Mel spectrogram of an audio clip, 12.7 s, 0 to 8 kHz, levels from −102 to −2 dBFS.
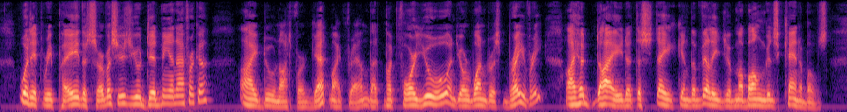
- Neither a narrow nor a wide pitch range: Yes, average, 4.1 semitones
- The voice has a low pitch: Yes, low, 120 Hz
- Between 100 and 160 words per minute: No, average, 170 wpm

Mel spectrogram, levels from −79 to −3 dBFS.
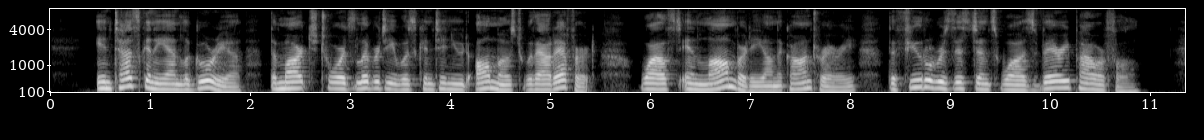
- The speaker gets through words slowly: Yes, slow, 130 wpm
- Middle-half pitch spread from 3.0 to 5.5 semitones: Yes, average, 4.1 semitones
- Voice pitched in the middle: Yes, medium, 155 Hz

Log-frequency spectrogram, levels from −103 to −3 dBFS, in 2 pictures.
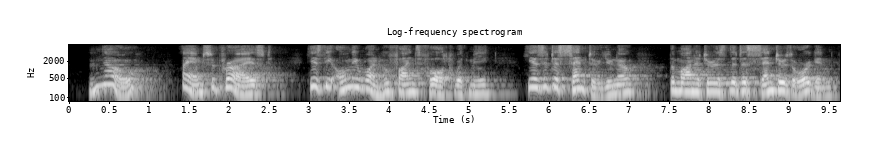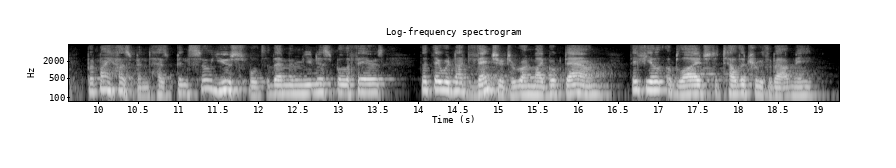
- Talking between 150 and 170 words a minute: No, average, 180 wpm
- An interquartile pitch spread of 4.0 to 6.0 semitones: Yes, average, 4.9 semitones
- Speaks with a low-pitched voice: No, medium, 155 Hz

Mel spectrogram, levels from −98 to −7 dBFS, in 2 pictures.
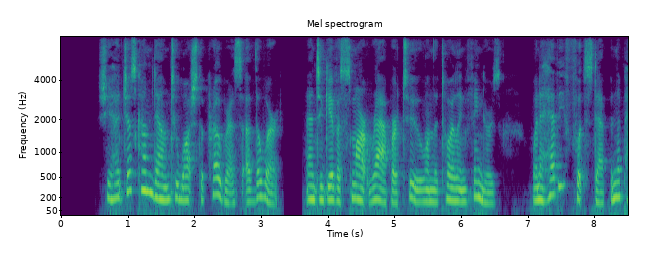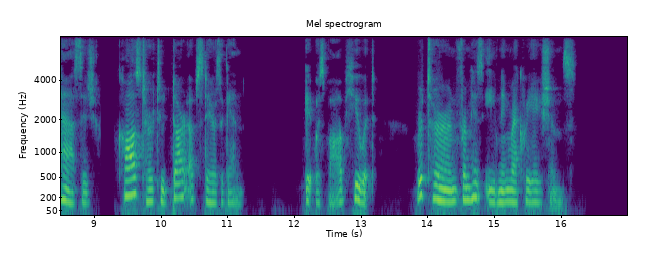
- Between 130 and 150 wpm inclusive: No, average, 160 wpm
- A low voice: No, medium, 170 Hz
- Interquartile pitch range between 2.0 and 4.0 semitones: No, average, 5.0 semitones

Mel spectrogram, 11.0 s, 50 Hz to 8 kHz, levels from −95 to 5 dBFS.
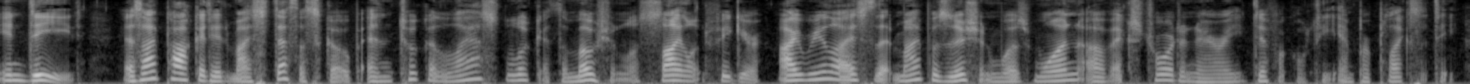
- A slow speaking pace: No, average, 150 wpm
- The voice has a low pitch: No, medium, 185 Hz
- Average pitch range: Yes, average, 4.2 semitones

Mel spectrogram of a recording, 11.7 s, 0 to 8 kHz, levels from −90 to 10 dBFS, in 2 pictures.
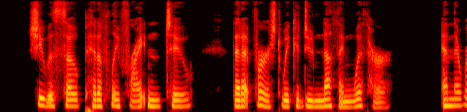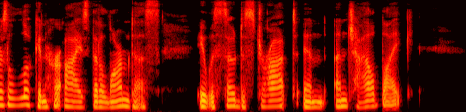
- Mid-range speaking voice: Yes, medium, 165 Hz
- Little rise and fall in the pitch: Yes, narrow, 2.3 semitones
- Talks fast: No, average, 165 wpm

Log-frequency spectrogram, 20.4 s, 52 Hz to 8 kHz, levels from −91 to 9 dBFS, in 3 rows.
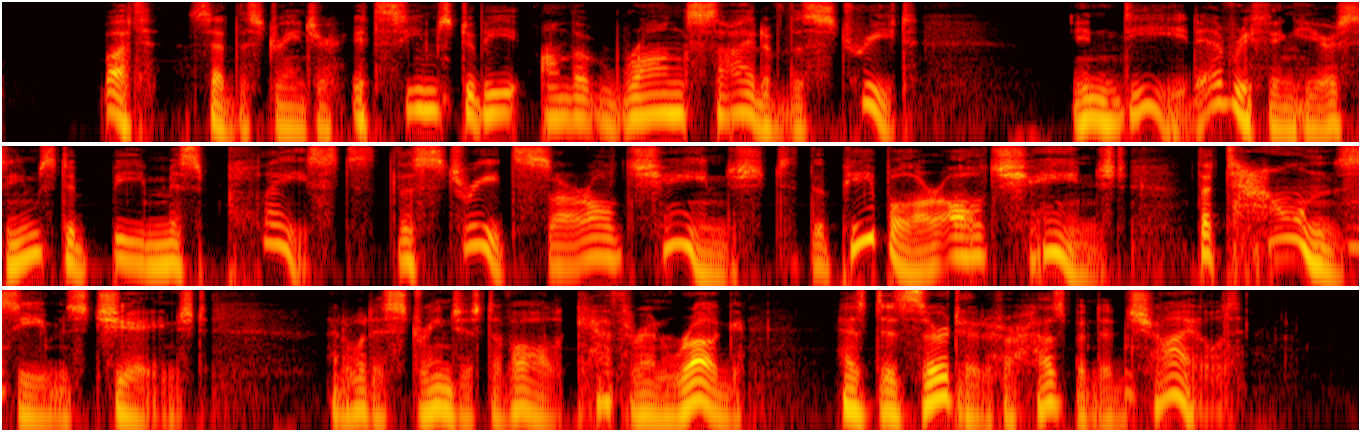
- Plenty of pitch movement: Yes, wide, 7.4 semitones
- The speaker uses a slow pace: No, average, 145 wpm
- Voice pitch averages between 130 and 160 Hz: No, low, 120 Hz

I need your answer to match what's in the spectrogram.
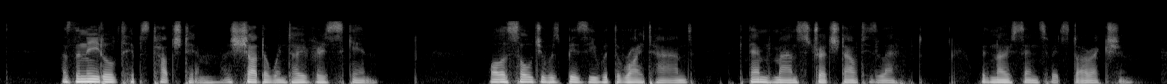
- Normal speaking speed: Yes, average, 175 wpm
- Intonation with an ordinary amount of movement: No, narrow, 2.2 semitones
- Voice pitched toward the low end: Yes, low, 100 Hz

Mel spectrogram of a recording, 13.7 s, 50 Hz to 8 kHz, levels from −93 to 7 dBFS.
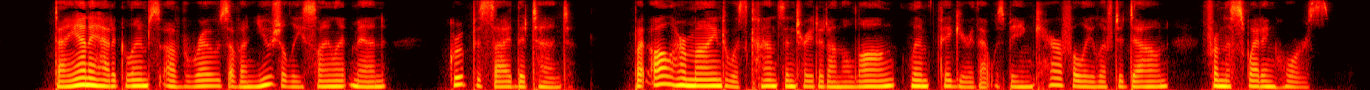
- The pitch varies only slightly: Yes, narrow, 2.3 semitones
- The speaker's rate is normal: Yes, average, 155 wpm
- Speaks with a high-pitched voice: No, medium, 180 Hz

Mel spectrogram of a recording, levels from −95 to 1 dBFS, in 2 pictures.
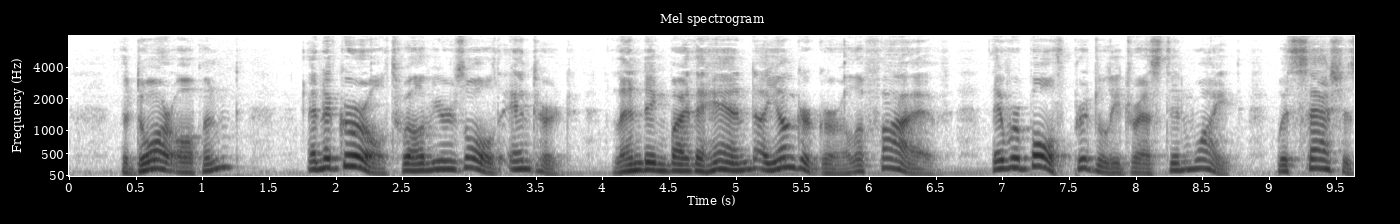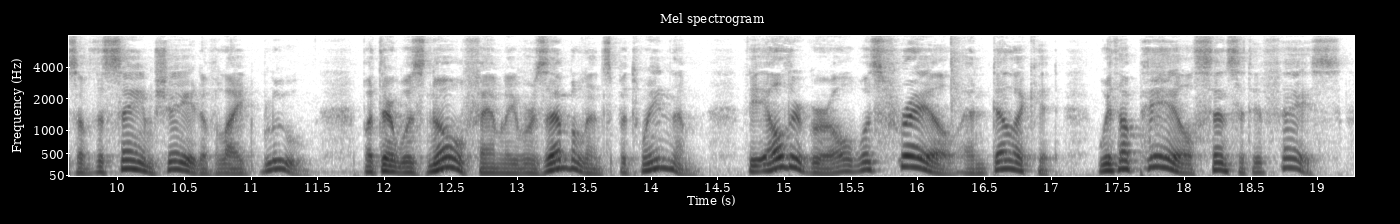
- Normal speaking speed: Yes, average, 170 wpm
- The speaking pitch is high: No, medium, 145 Hz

